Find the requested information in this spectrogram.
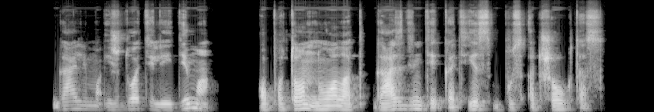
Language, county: Lithuanian, Vilnius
